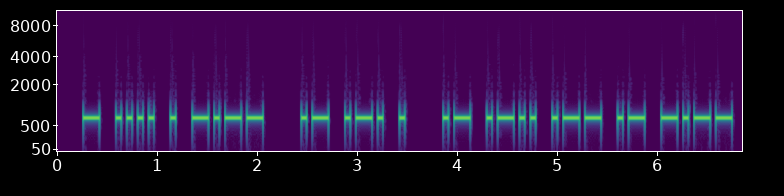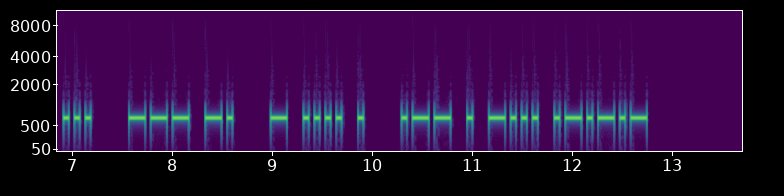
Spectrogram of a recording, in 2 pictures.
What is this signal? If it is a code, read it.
Morse code, heard as a keyed tone, about 22 wpm, 700 Hz. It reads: THEY ARE ALWAYS ON THE WEB.
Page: morse-code-ninja-practice-22wpm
